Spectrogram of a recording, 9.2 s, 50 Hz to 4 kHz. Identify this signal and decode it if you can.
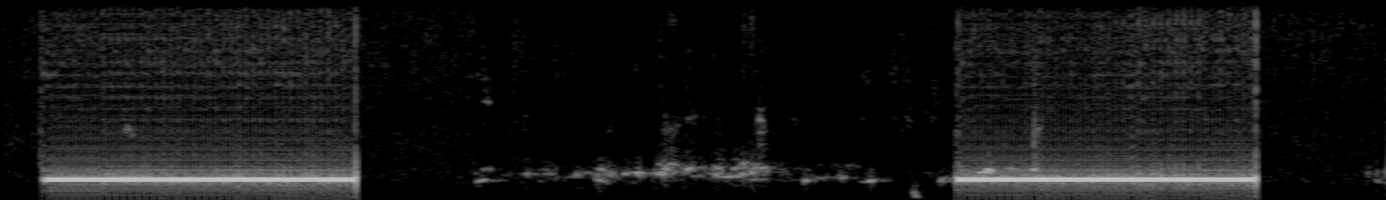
Ringback tone (North America), 440 + 480 Hz.
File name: rg-1600-unknown- - - .8813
